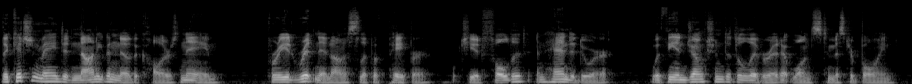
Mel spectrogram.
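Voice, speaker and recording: Low-pitched man reading a literary story. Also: lively intonation, fairly quick. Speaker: narrator, story reader. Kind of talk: literary audiobook narration.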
